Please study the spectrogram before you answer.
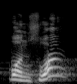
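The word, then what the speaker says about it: bonsoir: Bacanya bonjou, bon soir, bonsa.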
